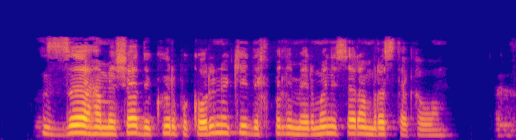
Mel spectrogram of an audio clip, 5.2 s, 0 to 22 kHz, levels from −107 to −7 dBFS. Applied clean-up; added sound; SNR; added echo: neural mask model Resemble Enhance denoiser.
